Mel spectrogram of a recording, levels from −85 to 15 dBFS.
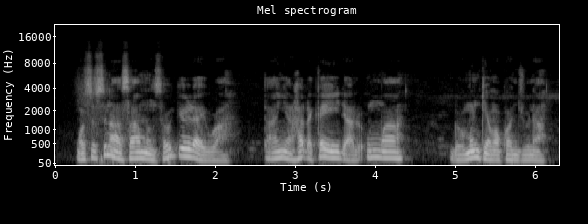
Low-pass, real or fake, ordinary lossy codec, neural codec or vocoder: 14.4 kHz; real; none; none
